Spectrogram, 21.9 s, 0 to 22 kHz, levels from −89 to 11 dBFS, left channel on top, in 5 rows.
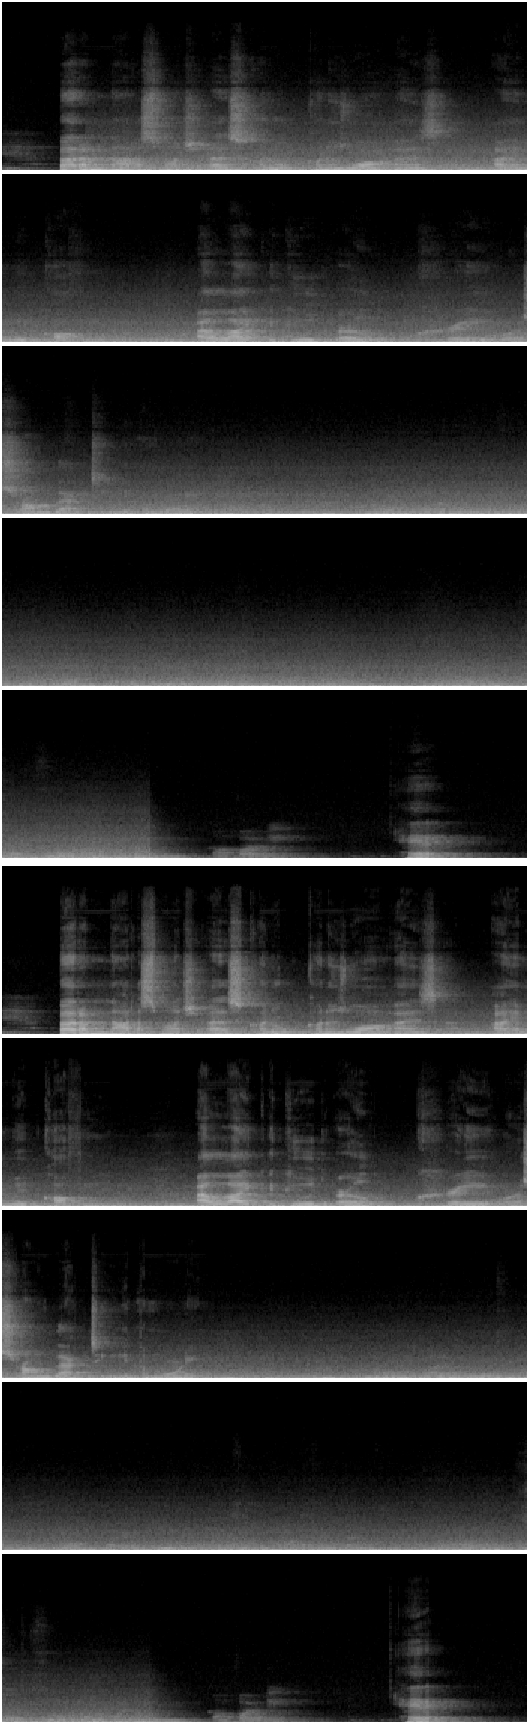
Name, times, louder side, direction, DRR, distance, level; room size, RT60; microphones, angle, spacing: voice 1, 0.5-3.8 4.1-5.3 5.6-7.5 7.8-10.5 20.8-21.1, right 1 dB, 25° right, 5 dB, 0.6 m, -26 dB
sound 1, 0.7-18.8, left 1 dB, 25° left, 0.4 m, -31 dB
voice 2, 11.8-20.0, equal, 45° right, -10 dB, 1.7 m, -41 dB
7.7 x 4.5 x 4.5 m, 1.1 s
head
